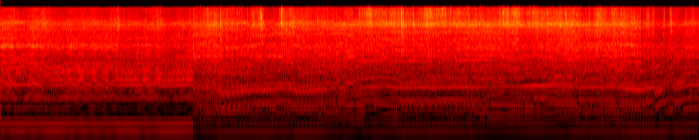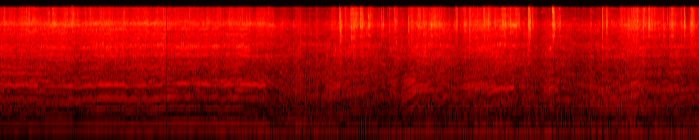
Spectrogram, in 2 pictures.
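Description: A brush cutter engine drones loudly and close by, its pitch rising and falling as it revs.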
